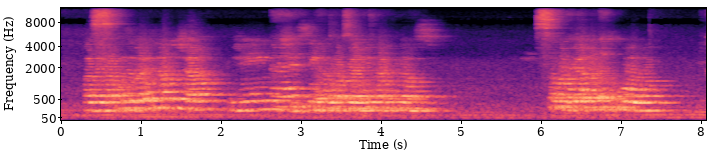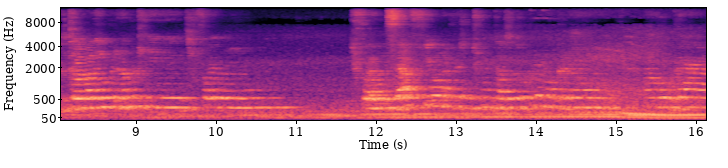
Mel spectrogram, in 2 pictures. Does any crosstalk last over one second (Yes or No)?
Yes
